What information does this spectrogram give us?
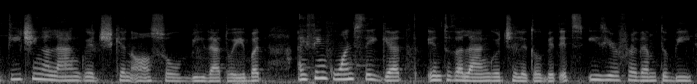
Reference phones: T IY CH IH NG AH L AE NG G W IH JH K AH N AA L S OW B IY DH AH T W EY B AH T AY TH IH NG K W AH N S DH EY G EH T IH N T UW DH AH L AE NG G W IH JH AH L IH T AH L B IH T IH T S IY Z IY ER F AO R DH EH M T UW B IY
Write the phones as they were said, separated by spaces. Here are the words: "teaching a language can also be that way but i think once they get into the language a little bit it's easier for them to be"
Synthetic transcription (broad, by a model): T IY CH IH NG AH L AE NG G W IH JH K AH N AA L S OW B IY DH AH T W EY B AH T AY TH IH NG K W AH N S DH EY G EH T IH N T UW DH AH L AE NG G W IH JH AH L IH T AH L B IH T IH T S IY Z IY ER F AO R DH EH M T UW B IY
